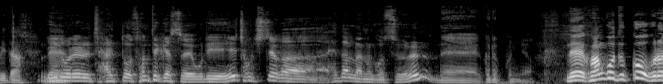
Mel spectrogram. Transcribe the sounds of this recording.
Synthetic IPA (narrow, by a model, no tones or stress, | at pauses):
idainoɾeɾɯɭt͡ɕaɭt͈osʰʌntʰe̞kʰe̞s͈ʌjouɾit͡ɕʌŋt͡ɕʰi̥d͡ʑeɡahe̞daɭːanɯnɡʌsʰɯɭne̞̰kɯɾʌkʰuɲo̰ne̞kwaŋɡot̬ɯk͈okɯɾʌ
